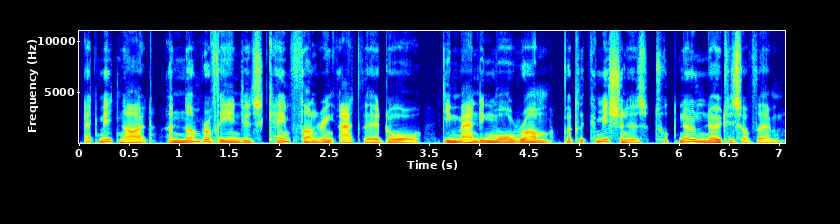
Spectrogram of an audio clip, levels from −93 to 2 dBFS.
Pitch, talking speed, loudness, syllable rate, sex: 130 Hz, 195 wpm, -18 LUFS, 5.4 syllables/s, male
